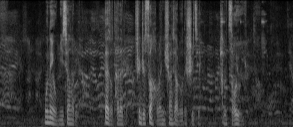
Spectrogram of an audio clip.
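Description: A second young man speaks with surprise, close by.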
